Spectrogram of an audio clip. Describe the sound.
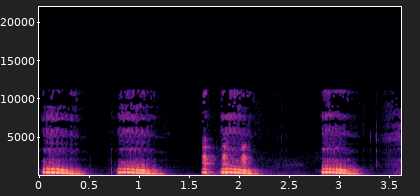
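A human voice imitates a pigeon cooing, giving four drawn-out, falling coos with a brief clipped note before the third, separated by short silences.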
